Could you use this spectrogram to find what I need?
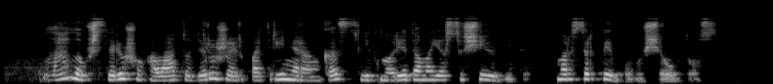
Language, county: Lithuanian, Tauragė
